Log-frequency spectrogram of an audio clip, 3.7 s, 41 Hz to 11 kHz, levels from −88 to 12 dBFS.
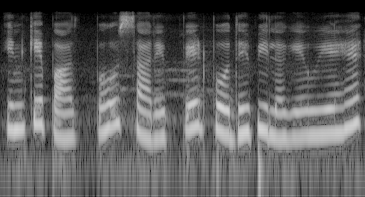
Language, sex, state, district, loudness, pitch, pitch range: Hindi, female, Uttar Pradesh, Saharanpur, -15 LUFS, 260 Hz, 235-285 Hz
